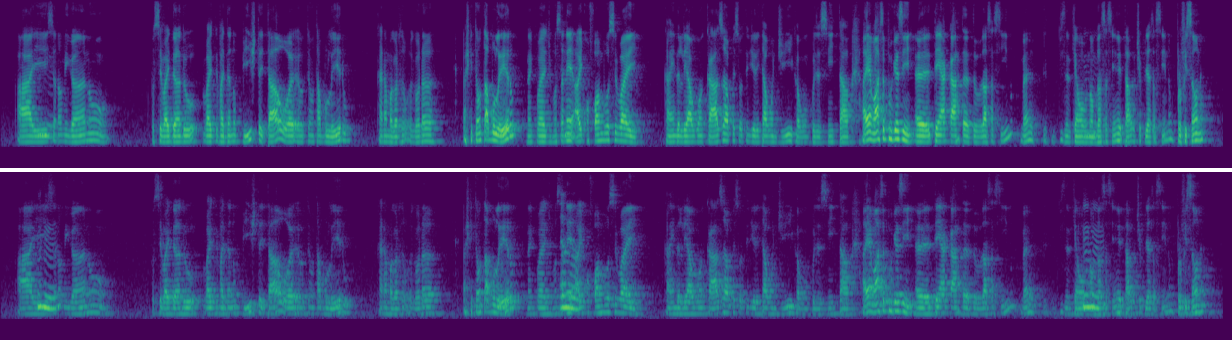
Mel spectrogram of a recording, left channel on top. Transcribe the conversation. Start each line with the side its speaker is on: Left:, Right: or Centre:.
Left: Aí,
Right: uhum,
Left: se eu não me engano, você vai dando, vai, vai dando pista e tal. ou é- Eu tenho um tabuleiro. Caramba, agora, eu tô- agora Acho que tem um tabuleiro, né, que vai avançando.
Right: aham,
Left: e Aí, conforme você vai caindo ali a alguma casa, a pessoa tem direito a alguma dica, alguma coisa assim e tal. Aí é massa porque, assim, é, tem a carta do, do assassino, né, dizendo que é o
Right: uhum,
Left: nome do assassino e tal, o tipo de assassino, profissão, né?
